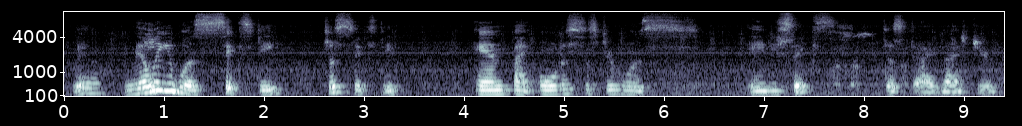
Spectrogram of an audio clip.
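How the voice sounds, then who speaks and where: Over noticeable background noise and audible room echo, a woman speaks at a very slow pace with long, frequent pauses, her fairly low voice carrying lively intonation. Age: 80s+. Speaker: oral history interviewee. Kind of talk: oral history interview. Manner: halting.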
